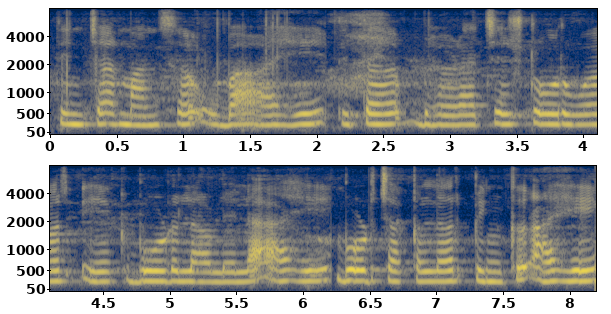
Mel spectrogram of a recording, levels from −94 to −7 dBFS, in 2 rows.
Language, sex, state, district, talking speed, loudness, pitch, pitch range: Marathi, female, Maharashtra, Solapur, 130 wpm, -23 LUFS, 245 Hz, 235-255 Hz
